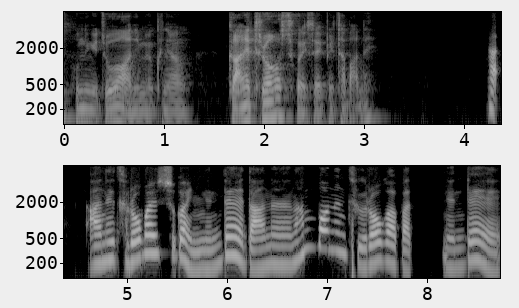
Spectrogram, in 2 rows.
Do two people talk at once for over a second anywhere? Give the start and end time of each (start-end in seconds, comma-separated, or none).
none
